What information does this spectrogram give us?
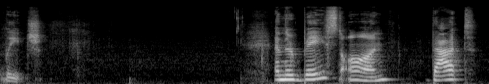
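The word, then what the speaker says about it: Lich: to tamara lick leach she pronounces it leech and they're based on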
